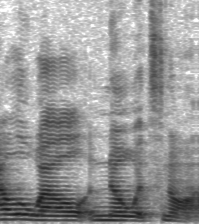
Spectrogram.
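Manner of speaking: plain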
